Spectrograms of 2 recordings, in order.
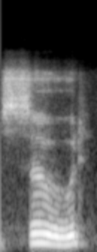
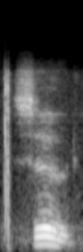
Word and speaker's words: Sood: How I go to a doctor named Sood. It's spelled differently, but it's pronounced S-U-E-D. Sood. Like lawsuit, like I got sued.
